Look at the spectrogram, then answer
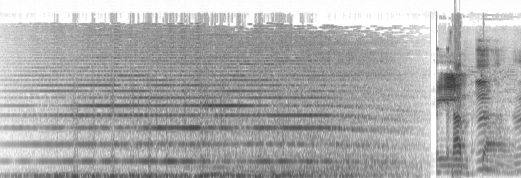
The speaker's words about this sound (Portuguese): Eles, antes de aparecer essa parte, eles colocaram aquela sirene de toque de recolher de bombardeiro.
